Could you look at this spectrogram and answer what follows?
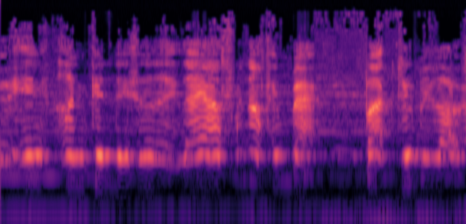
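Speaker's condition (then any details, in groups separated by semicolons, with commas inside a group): Cerebral palsy; since birth, physical only, wheelchair user; speaks perfectly clearly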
